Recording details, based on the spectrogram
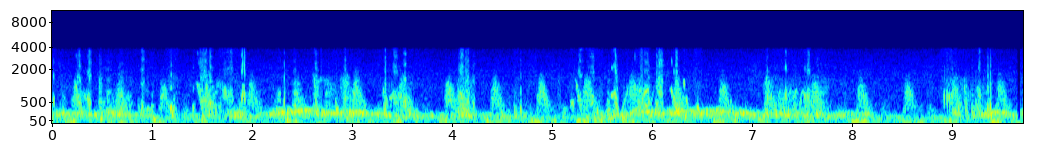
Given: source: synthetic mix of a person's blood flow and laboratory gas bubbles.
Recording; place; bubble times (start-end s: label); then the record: Doppler ultrasound of blood flow; subclavian vein
0.00-0.15 s: bubbles
0.21-0.39 s: bubbles
0.44-0.82 s: bubbles
0.85-1.04 s: bubbles
1.13-1.28 s: bubbles
1.39-2.02 s: bubbles
2.21-2.36 s: bubbles
2.40-2.46 s: bubbles
2.60-3.06 s: bubbles
3.27-3.69 s: bubbles
4.02-4.24 s: bubbles
4.61-4.79 s: bubbles
5.18-5.51 s: bubbles
5.54-5.79 s: bubbles
5.82-6.51 s: bubbles
7.10-7.80 s: bubbles
8.88-9.44 s: bubbles
From the record:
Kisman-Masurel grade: 332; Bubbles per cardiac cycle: rolling drumbeat, 9 or more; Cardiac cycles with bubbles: 50 to 99%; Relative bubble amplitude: moderate (0.250 to 0.450); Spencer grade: 3 (all of the cardiac periods contain showers or single bubble signals, but not dominating or overriding the cardiac motion signals); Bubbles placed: anywhere in the cardiac cycle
